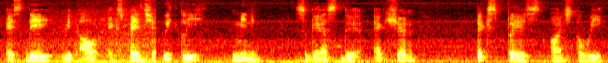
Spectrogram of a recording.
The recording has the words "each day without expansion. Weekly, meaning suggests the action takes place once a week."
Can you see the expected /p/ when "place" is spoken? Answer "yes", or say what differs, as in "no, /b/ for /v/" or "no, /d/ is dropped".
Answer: yes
